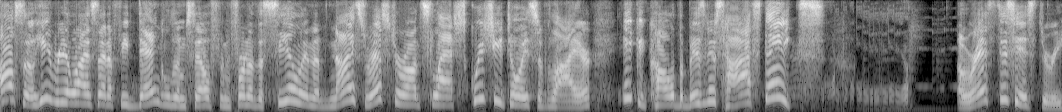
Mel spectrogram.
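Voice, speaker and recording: Putting on a character voice, a woman speaks in a Southern accent at a fairly high pitch. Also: moderate pace. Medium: virtual streamer.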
